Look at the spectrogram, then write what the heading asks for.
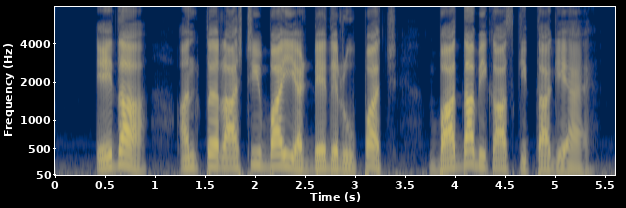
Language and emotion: Dogri, neutral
